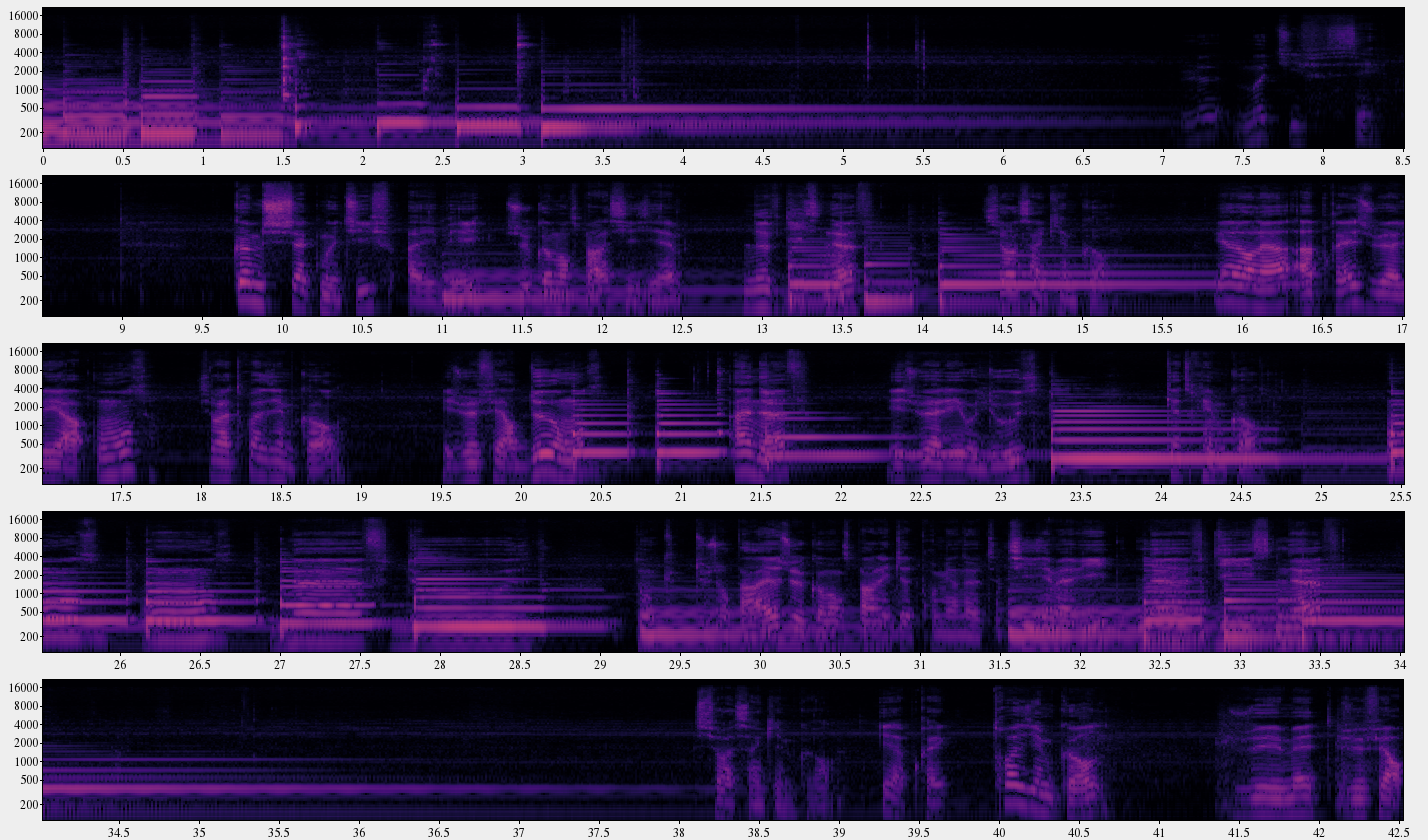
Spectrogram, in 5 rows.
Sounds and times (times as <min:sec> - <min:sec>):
Acoustic guitar: 0:00.0 - 0:06.4, 0:11.0 - 0:16.0, 0:20.3 - 0:38.1
Speech: 0:07.1 - 0:08.4, 0:09.7 - 0:13.8, 0:14.4 - 0:20.6, 0:21.3 - 0:23.4, 0:24.0 - 0:24.8, 0:25.4 - 0:33.7, 0:38.1 - 0:40.8, 0:41.4 - 0:42.5.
